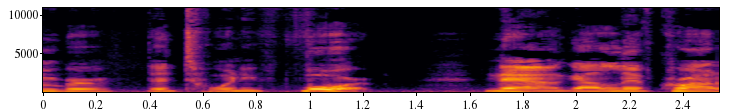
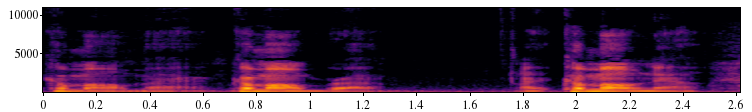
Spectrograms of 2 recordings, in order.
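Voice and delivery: deep, falling protest; bassy, man-to-man brush-off; low-voiced rebuff; 8 semitones lower, 4 dB quieter than usual. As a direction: drop low to wave off the question. Bassy rebuff of vetting passengers.

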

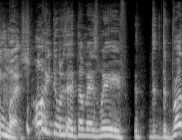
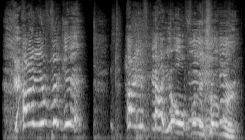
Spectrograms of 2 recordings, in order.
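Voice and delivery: higher, laughing half-crying shout; laughing disbelief; 11 semitones higher than usual. Real, not acted. Host laughing in disbelief at the villain forgetting his truck, higher and shouting. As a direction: howl at how dumb it is.

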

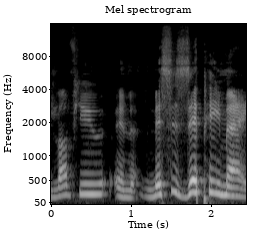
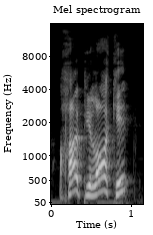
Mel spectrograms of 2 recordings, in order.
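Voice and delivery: louder, broad Australian "I hope you like it."; hammed-up Aussie; 2 semitones higher, 6 dB louder than usual. Shown as a demonstration. Streamer re-reads a fan's note in a broad Australian accent. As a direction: lean into the Aussie twang on "like". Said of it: "so it should be like".

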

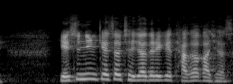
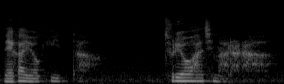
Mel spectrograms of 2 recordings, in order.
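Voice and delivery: soft, hushed comfort; tender whisper; 3 semitones lower, 12 dB quieter than usual. Acted. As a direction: gently reassure them. (예수님이 속삭이듯 다정하게 위로하며)

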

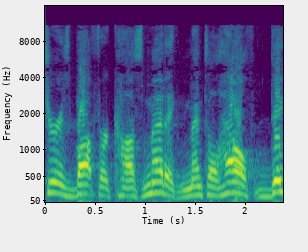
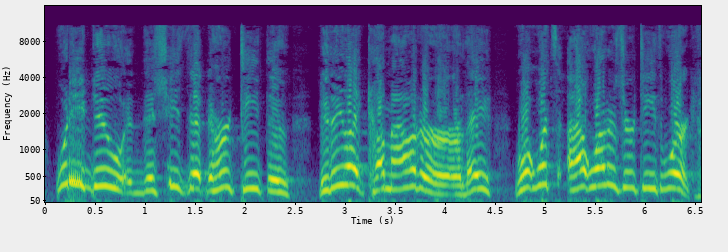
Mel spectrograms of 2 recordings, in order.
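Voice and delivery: lightly voiced husband, higher and halting; imitated baffled husband; 6 semitones higher than usual. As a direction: stumble through an awkward question as the husband. Acted husband hesitantly asks about teeth.

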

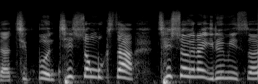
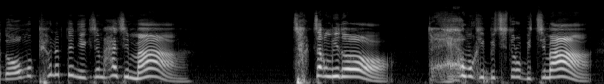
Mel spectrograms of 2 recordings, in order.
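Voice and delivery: louder, slow exasperated scolding; scolding family; 5 semitones higher, 7 dB louder than usual. Retold or imitated. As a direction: nag like fed-up relatives. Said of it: "가족들한테 들었던 얘기였어요". (가족이 답답해하며 나무라는 말투)

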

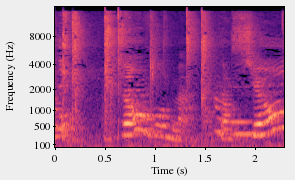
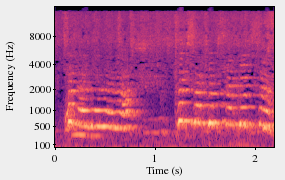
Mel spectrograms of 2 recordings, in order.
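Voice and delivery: excited cheering; 6 semitones higher, 6 dB louder, faster than usual. Acted. Rubbing hands, cheering children on.

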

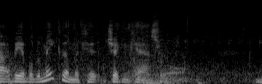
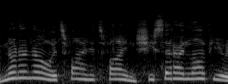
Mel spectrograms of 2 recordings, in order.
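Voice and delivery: excited reassurance; 13 semitones higher than usual. Retold or imitated. Reassuring wife in retold story.

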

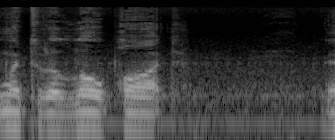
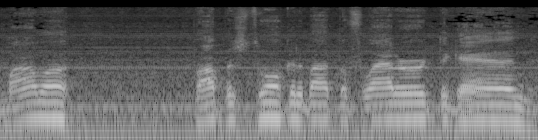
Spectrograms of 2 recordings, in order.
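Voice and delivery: higher, louder mock tattling call to Mama; retold yell; 4 semitones higher, 4 dB louder than usual. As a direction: imitate a grandson yelling for his mother.

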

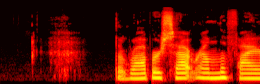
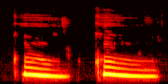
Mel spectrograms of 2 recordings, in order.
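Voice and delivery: pigeon cooing; 6 semitones higher, 5 dB louder than usual. Acted. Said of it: "Then the wood pigeon said".

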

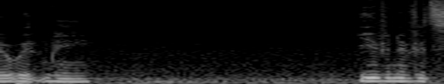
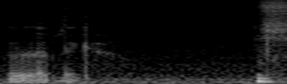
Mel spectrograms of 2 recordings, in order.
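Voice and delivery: soft slow whisper; 2 semitones lower, 8 dB quieter, much slower than usual. Real, not acted. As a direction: breathe it out tenderly. Tender whisper to girlfriend.

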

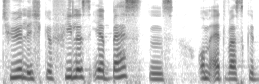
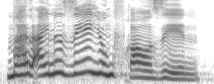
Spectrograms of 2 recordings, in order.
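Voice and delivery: high, loud longing; thrilled wishing out loud; delighted cry; 8 semitones higher, 5 dB louder than usual. A narrator's reading. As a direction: exclaim it as a dream come true. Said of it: "rief Wendy".

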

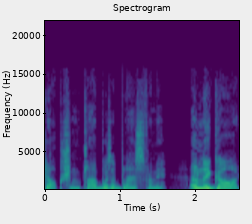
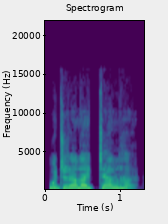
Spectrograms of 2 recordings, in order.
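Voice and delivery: high, loud panicky wail; 6 dB louder than usual. A narrator's reading. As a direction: wail it after them in comic terror. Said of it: "he wailed at their heels".

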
